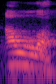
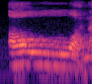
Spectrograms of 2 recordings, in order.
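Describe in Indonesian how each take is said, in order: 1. Vokal pertama adalah bunyi 'a' yang terbuka. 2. Vokal pertama adalah bunyi 'o' yang membulat. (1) "bukan Allah" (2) "kalimat O inilah yang tidak ada dalam Al-Qur'an"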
